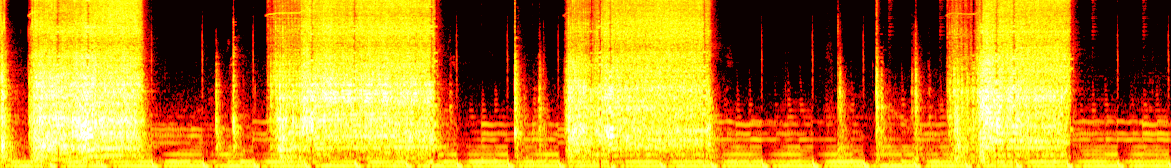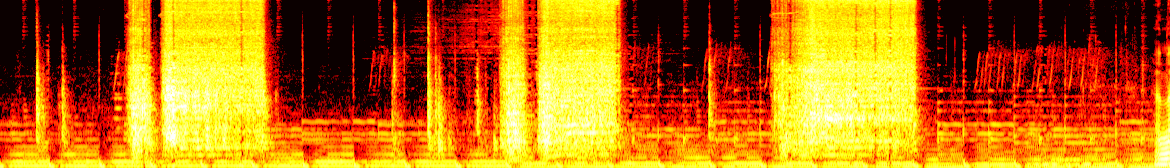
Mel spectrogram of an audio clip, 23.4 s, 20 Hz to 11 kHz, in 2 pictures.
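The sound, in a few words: removing 7mm bolts from van grill with power tool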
